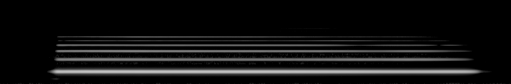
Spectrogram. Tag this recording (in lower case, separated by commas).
music, woodwind instrument, musical instrument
